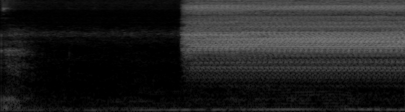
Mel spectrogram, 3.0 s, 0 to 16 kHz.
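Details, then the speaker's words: 7.3 Powerstroke diesel Ford with 412k miles, codes for injection control pressure low and earlier stalling: key on, engine off injector buzz test, near silence then a steady high-pitched buzz as injectors fire. "Injector buzz. Key on. Engine off. Okay, just watch. You'll hear it."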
